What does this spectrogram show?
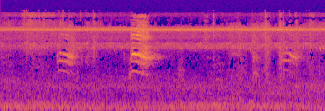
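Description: Faint garden ambience: a small bird gives a few short, falling chirps, about a second in, again near three seconds and faintly near the end. Under them runs a steady high insect drone and a low wind rumble.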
